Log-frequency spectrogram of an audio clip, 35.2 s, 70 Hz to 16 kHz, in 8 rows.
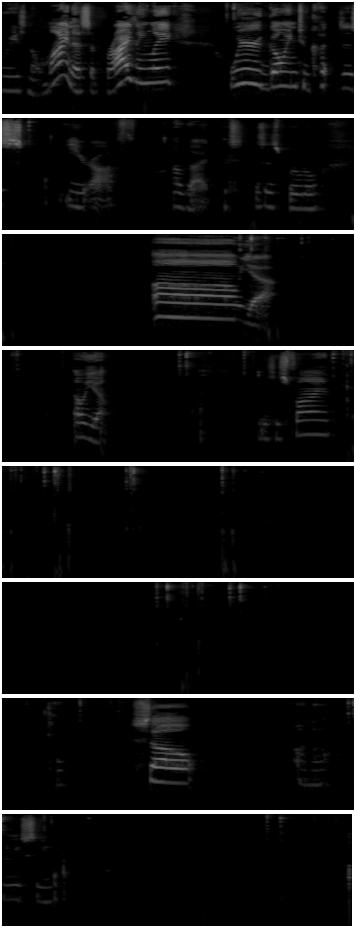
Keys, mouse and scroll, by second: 0.5-0.8 scroll up 5, 1.1-1.4 scroll down 4, 1.8 g, 3.5 scroll up 2, 4.0 middle click, 6.2-6.6 scroll up 2, 7.0 scroll up 2, 8.1 scroll up 1, 8.8 s, 11.1 w, 12.2 g, 15.8-16.3 scroll up 4, 16.3 middle click, 17.6 g, 18.3 g, 19.6 scroll down 1, 20.2 scroll down 1, 20.4 s, 24.3 g, 26.6 scroll down 1, 34.2 middle click.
